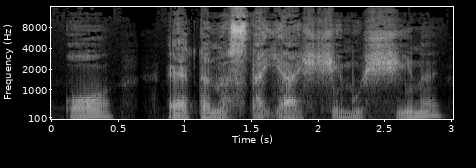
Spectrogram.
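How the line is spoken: Crystal-clear voice. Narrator (Russian): госпожа Мозес произнесла хрустальным голосом

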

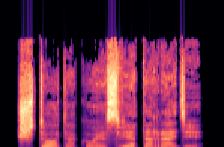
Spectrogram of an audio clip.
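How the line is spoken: Angry mutter. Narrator (Russian): сердито пробормотала Мэрилиль

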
